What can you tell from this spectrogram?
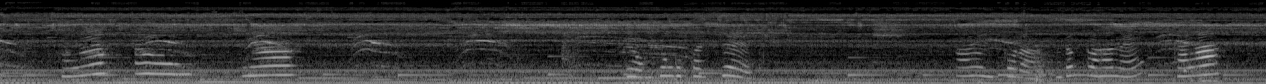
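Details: Rescued stray cat, a skinny kitten found limping with blood on its face, gives repeated rising-falling meows, several in quick series, over steady background music and a low hum.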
